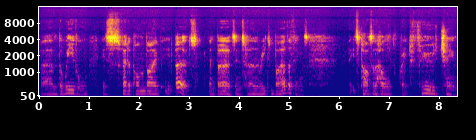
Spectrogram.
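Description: English poet guy talking thru his drawings, lots of ums, bright voice, little hiss behind. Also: lowish voice, low-quality recording. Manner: chatty, many ums and restarts. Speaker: children's poet and illustrator. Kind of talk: casual explanatory demonstration.

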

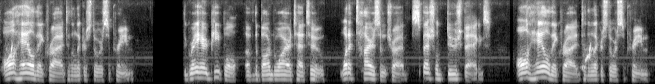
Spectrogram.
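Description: A young man reads his own poems aloud at an open reading, plain and unpolished, dropping fillers between pieces. His voice sits fairly low and a bit bright, and he keeps a measured pace.

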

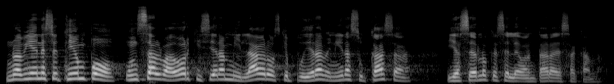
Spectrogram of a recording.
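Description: A man speaking fast in a high voice, with a Mexican Spanish accent, delivers a Sunday sermon in a church hall where the sound echoes. Telling a story with lots of animation, he performs each character's lines aloud.

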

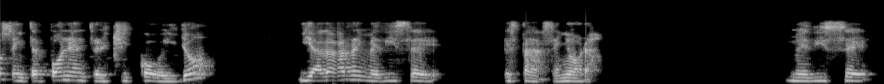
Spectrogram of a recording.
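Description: A woman's voice: lowish voice, highs cut off. Older Mexican woman telling a story. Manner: lively anecdotal telling with many fillers. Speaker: interview guest. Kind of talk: casual storytelling in an interview.

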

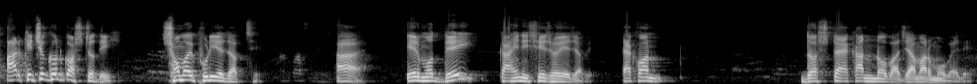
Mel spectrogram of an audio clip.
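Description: A male preacher with a fairly high voice tells a religious folk tale as a sermon. He is animated, stops to comment to his audience, and slips into the characters' voices as he goes. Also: moderate pace, long pauses.

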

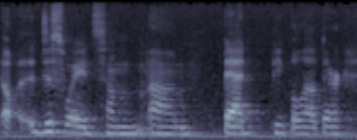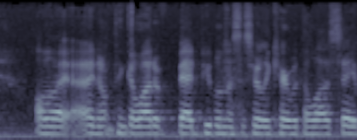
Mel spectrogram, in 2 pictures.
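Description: A middle-aged woman gives a keynote at a podium in a large lecture hall, her mid-range voice emphatic as she repeats key words and says "um" often. The podium mic is heard from far back, with a little hiss or hum.

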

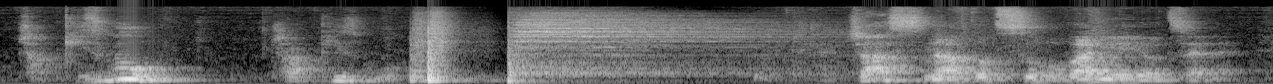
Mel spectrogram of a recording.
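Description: A man's voice: medium pitch, a little hiss or hum. Male host, chatty playful review, far from the mic in a very echoey room. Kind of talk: casual video review.

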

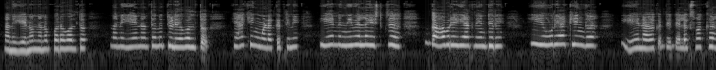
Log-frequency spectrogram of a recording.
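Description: A woman's voice: very high voice, a little fast. A woman with a North Karnataka Kannada accent voicing a bewildered young village wife in a cartoon, talking in plaintive questions. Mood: confused. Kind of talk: cartoon voice acting.

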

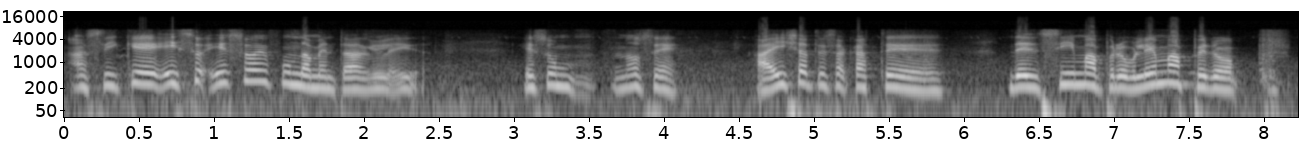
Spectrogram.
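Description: A woman's voice: medium pitch, measured pace, lo-fi sound, a little hiss or hum. A woman with a Uruguayan accent, chatting casually with her viewers as a streamer, emphatic and insistent, her voice nearly gone. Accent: Uruguayan Spanish. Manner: emphatic, talks with her hands in her voice, frequent "¿viste?". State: nearly lost voice.

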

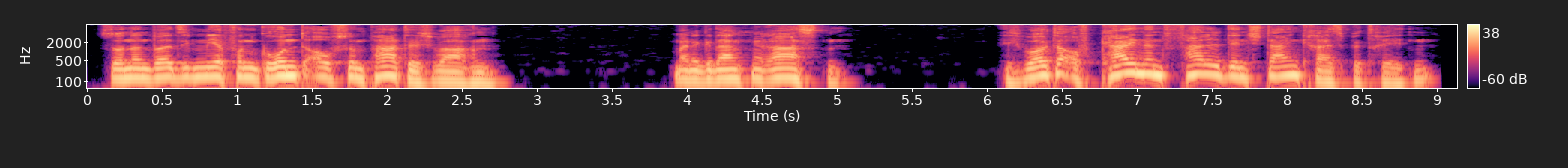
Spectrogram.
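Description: A man reading a horror story aloud in measured, dramatic, scripted narration. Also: medium pitch, darkish tone. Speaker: audiobook narrator.

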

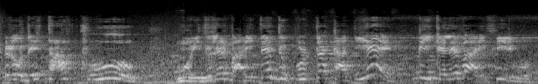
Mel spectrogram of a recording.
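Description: A man's voice: extremely high pitch, sing-song, normal speed, exaggerated voice. A man playing a chatty, easygoing village traveller puppet in a folk-tale show. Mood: friendly, chatty. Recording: echoey, distant, noisy with crowd.

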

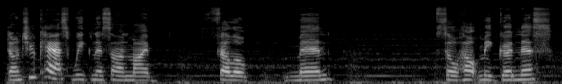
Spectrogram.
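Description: A gaming channel host chats playfully through a casual roleplay game commentary, talking to the characters as she plays. Her mid-range voice moves slowly with fairly even intonation, and music plays in the background.

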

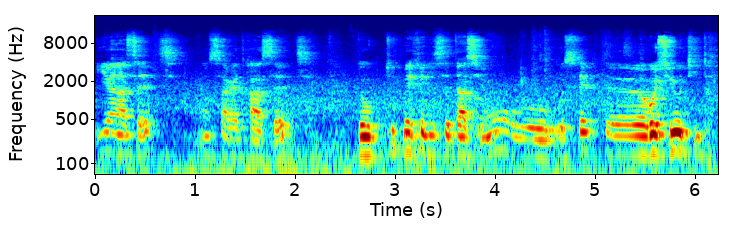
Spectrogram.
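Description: A man's voice: medium pitch, steady tone, moderate pace. A man announcing award winners at a stand mic in an event tent, calling out names with a raised voice. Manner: reads names, raising his voice. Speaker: awards presenter. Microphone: stand mic, filmed from afar. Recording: echoey, distant, loud crowd noise.

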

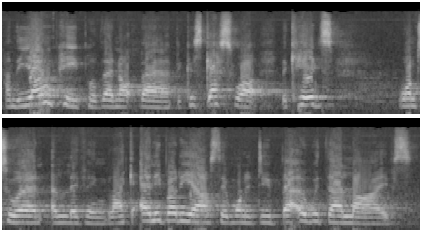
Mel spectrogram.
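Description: A woman's voice: mid-range voice, moderate pace, poor audio. A woman, giving an earnest, passionate conference talk into a handheld mic on a stage. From Sri Lanka. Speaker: conference paper presenter. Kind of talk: conference presentation.

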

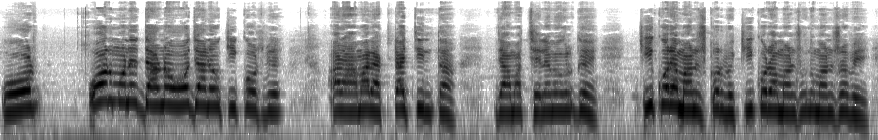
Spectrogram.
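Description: A woman's voice: high voice, moderate pace, no room sound. A woman in her thirties, a mother of three, narrating her household chores in a chatty way that speaks straight to her viewers. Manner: chatty, addresses viewers directly. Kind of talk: casual household vlog narration.

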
